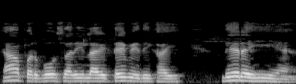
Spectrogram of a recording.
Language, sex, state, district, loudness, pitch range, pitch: Hindi, male, Haryana, Charkhi Dadri, -14 LUFS, 135-160 Hz, 150 Hz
